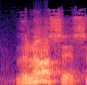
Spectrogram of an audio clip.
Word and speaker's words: gnosis: Gnosis is the way it's pronounced in Greek. Notice the G is in there.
